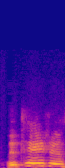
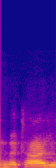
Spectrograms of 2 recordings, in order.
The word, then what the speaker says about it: Natajia: Is it Natajia or Natajia? What do you prefer? – Natajia is good. Natajia is also good.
